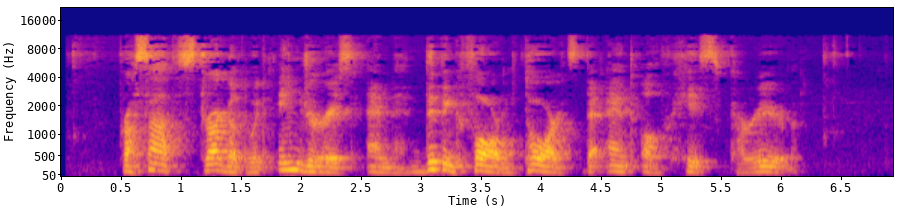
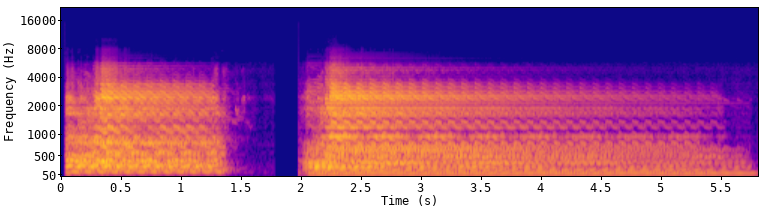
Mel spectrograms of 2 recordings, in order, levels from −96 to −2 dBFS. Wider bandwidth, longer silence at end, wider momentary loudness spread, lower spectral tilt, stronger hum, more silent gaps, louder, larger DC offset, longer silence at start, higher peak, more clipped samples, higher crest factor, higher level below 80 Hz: first, 11.5 kHz vs 7.2 kHz; first, 0.5 s vs 0 s; second, 13 LU vs 21 LU; second, -4 dB/octave vs -6 dB/octave; neither; second, none vs 1.77-1.96 s; second, -19 LUFS vs -16 LUFS; neither; about the same, 0.1 s vs 0.05 s; about the same, -2 dBFS vs 0 dBFS; neither; about the same, 18 dB vs 20 dB; second, -58 dBFS vs -38 dBFS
